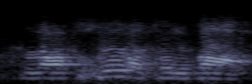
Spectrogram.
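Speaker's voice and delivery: ordinary delivery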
